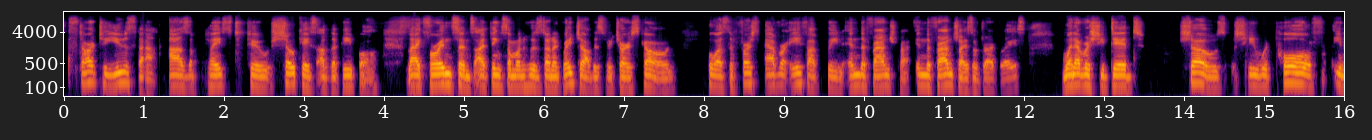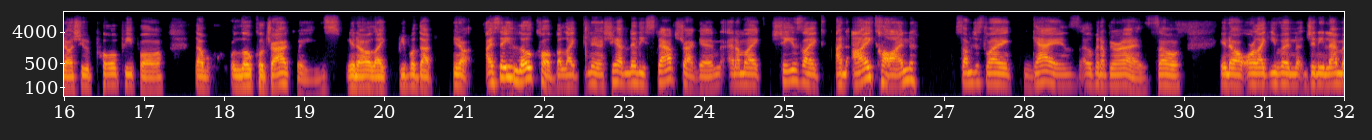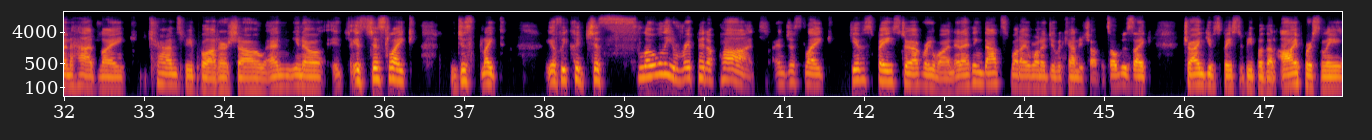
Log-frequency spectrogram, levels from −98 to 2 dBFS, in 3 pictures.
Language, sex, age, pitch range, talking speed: English, male, 30-49, 105-135 Hz, 195 wpm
